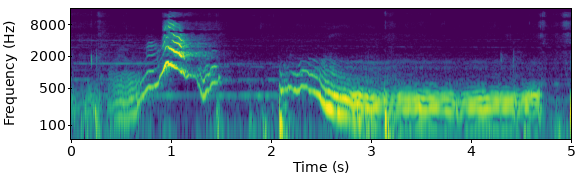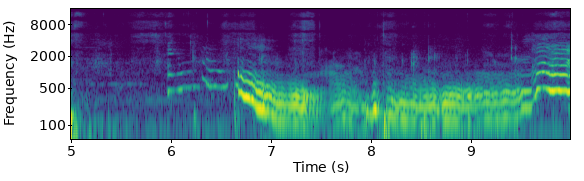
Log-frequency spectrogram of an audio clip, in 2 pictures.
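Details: A pet dog makes funny noises: drawn-out, wavering howl-like whines with a rich harmonic tone, one sharp high rising squeal near the start, then long falling and rising moans indoors.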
